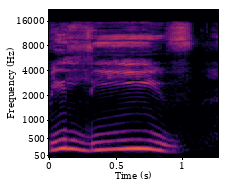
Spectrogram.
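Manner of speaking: believe with stress on second syllable lieve. Hindi-language English lesson on word stress: believe stressed on second syllable. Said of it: "ल पे आएगा क्योंकि हम ल को जोर देके बोल रहे हैं".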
